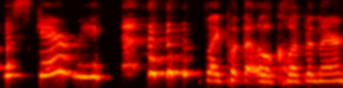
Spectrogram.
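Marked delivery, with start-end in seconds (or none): 0.0-1.5 put-on giggling through a girl voice; laughing squeaky mimic.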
